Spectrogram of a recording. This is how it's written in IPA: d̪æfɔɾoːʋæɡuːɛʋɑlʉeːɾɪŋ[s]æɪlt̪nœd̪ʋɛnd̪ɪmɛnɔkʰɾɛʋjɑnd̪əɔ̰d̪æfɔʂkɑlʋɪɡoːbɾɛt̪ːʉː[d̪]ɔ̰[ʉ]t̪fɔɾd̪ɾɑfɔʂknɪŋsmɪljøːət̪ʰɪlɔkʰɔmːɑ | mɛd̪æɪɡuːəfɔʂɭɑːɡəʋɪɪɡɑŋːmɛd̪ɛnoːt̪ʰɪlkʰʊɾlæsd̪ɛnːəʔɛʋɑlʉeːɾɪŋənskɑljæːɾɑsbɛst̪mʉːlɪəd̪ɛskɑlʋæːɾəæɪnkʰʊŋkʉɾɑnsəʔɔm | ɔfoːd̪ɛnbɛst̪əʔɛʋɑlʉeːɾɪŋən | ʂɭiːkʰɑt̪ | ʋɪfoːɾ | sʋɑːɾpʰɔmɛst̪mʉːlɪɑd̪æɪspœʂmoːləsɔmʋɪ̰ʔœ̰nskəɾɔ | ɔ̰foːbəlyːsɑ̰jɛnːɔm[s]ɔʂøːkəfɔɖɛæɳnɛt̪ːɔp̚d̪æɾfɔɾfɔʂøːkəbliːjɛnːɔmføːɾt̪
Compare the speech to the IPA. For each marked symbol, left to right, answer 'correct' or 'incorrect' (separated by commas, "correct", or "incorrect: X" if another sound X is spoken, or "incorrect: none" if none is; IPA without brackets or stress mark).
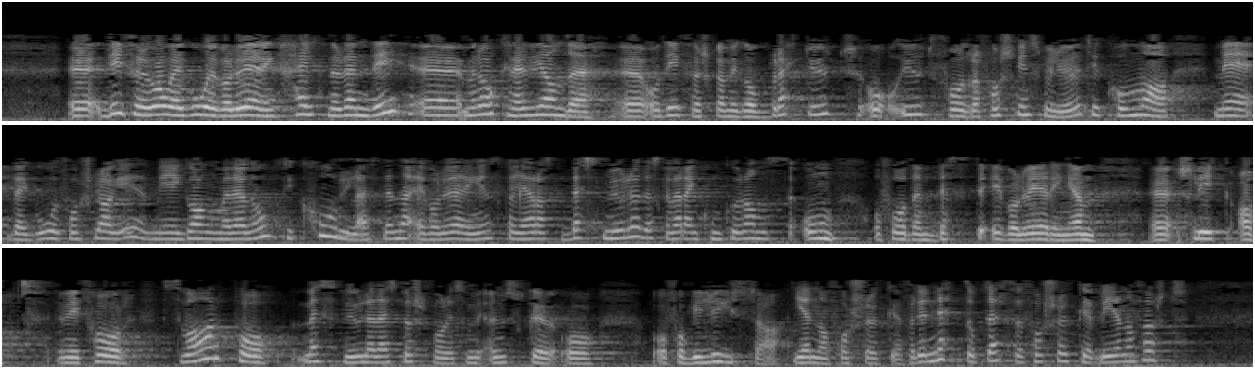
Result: incorrect: h, incorrect: t̪, incorrect: ʉː, incorrect: f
